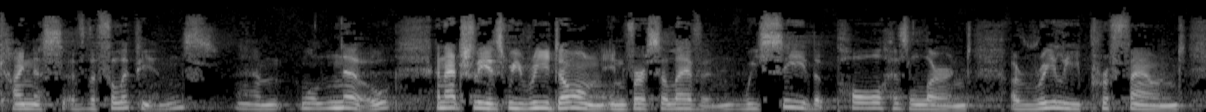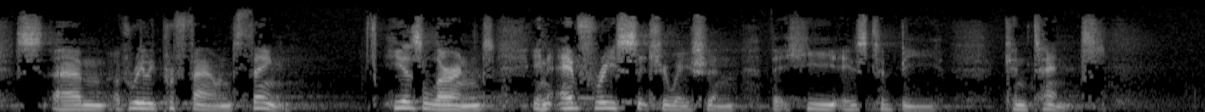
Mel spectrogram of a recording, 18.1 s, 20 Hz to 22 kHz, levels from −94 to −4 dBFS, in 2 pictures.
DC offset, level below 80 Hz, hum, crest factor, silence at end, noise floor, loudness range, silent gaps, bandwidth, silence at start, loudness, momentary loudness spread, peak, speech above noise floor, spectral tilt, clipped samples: under 0.1%; -82 dBFS; none; 24 dB; 0.5 s; -70 dBFS; 5 LU; none; 16 kHz; 0 s; -39 LUFS; 13 LU; -16 dBFS; 30 dB; -3 dB/octave; under 0.1%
